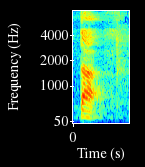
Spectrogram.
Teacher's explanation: زبر کی آواز اوپر کو اٹھتی ہے، آواز اور منہ کھلے ہوتے ہیں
